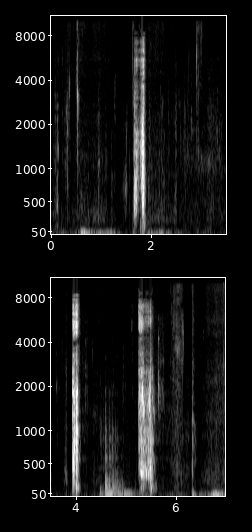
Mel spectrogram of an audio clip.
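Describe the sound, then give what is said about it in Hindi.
Three sharp, crunchy chewing bites spaced a second or two apart, with soft mouth sounds in between and no talking: a man eating a big handful of Pindi chole (chickpea curry) from a bowl with his hands. “पिंडी छोले का पूरा कटोरा अब सरदार साहब के हाथों में था देखते ही देखते पिंडी छोले चटक चटक की आवाज के साथ उनके मुंह में चले जा रहे थे”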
